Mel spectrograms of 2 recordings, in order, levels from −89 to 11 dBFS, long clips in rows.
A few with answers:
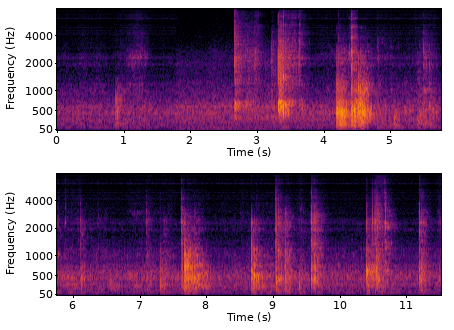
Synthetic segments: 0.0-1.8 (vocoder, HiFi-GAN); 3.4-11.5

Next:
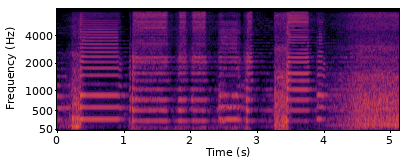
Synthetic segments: 1.1-2.9 (vocoder, HiFi-GAN)

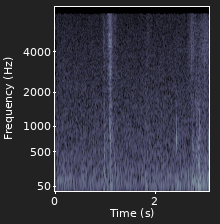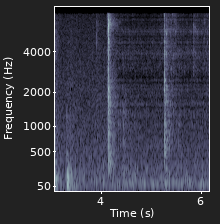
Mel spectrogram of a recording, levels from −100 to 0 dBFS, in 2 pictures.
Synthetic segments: 4.3-6.2 (vocoder, HiFi-GAN)

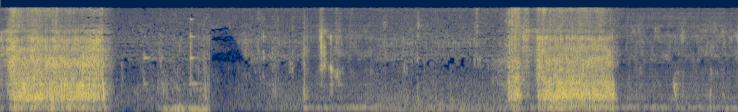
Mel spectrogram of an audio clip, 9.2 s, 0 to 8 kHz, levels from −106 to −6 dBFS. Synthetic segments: 0.0-1.0 (vocoder, HiFi-GAN); 3.8-4.7; 6.4-9.2

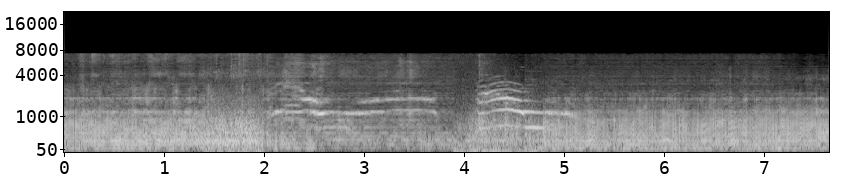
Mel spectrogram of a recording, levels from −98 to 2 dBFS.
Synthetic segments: 0.0-1.4 (vocoder, HiFi-GAN); 2.0-3.9; 4.8-7.7

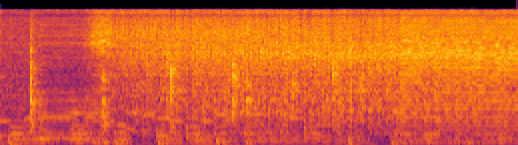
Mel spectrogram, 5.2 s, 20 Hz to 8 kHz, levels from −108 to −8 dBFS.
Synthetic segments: 0.4-1.1 (vocoder, HiFi-GAN); 4.0-5.2

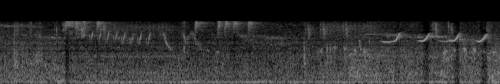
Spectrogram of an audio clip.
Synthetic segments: none

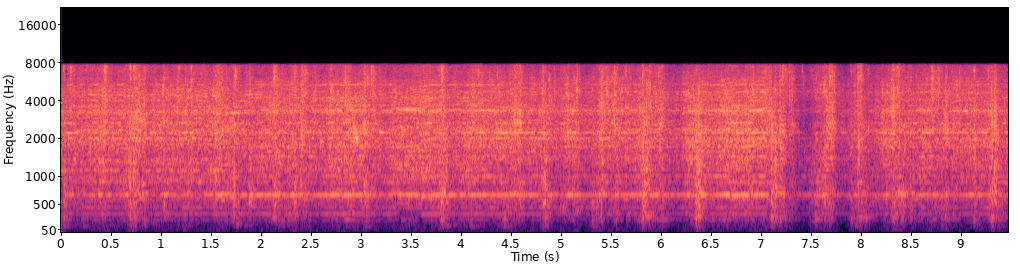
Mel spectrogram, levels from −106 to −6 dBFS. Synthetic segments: none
